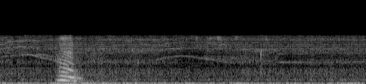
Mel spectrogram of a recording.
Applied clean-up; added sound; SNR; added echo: neural separator model SepFormer WHAMR!.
